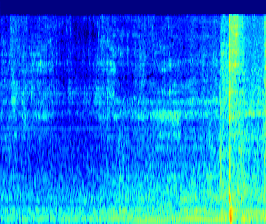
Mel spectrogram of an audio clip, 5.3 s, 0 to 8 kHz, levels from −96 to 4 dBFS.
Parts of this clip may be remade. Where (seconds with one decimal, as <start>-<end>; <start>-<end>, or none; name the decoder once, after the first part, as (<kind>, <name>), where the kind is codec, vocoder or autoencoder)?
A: none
